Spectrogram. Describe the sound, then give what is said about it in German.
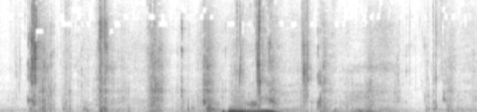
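Loud, crisp crunches as someone bites into a crunchy spicy snack, followed by several seconds of wet, crackly chewing with irregular bursts and a low rumble partway through. “Aber du isst auch wie ein Schwein.”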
